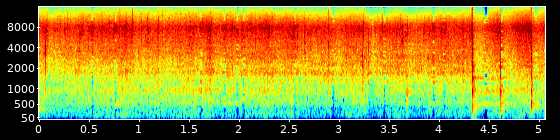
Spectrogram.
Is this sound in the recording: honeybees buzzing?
no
